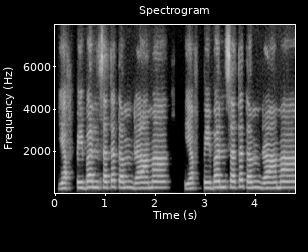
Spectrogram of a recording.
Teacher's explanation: ఎక్కడ విసర్గ తర్వాత పా వచ్చినా కూడా ఫ కారంలాగా పలికి ఆ తర్వాత పకారం వస్తుంది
